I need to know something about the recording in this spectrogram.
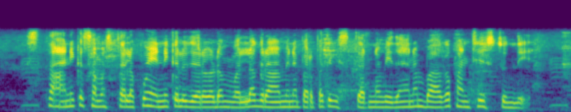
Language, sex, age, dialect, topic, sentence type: Telugu, female, 51-55, Telangana, banking, statement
